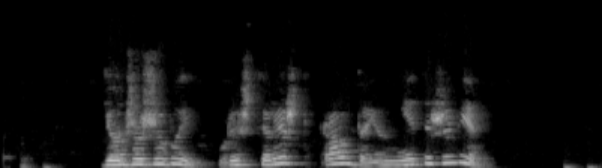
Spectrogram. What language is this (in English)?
Belarusian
